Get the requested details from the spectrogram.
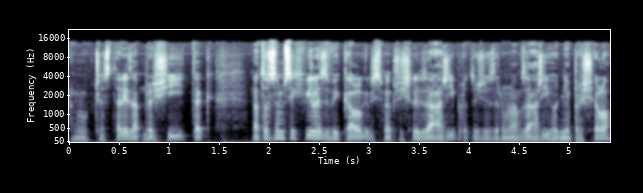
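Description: Words come at a very fast pace with fairly even intonation on a very clean recording with a silent background. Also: man, fairly low pitch for a man. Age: 20s. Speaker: stage actor. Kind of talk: radio interview. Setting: radio studio.

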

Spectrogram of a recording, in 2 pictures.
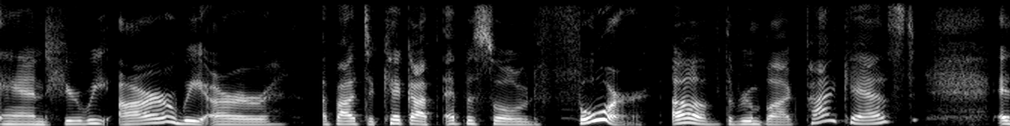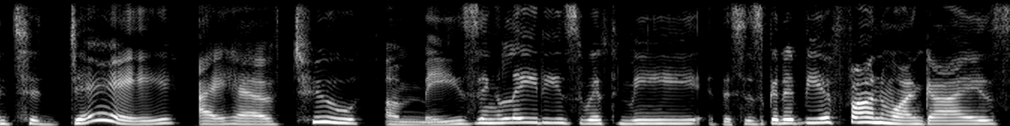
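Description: In a very clean recording with a silent background, a woman uses a plain, everyday voice at medium pitch, speaking at a fairly slow pace with lively intonation. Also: dry, close sound with no echo. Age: 40s. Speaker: podcast host. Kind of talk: casual conversation.

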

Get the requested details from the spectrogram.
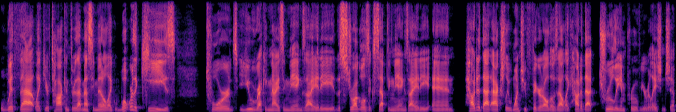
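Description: A man with a plain, everyday voice speaks at a fairly low pitch, with ordinary pitch variation. The recording is very clean, with a silent background. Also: fairly quick pace, dry, close sound with no echo. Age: 30s. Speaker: podcast host. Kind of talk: casual interview chat.

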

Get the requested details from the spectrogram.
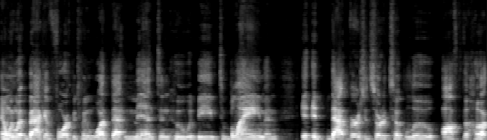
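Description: A man has an unremarkable speaking voice and an American accent. He talks at a moderate pace, fairly high in pitch, with ordinary pitch variation. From Indiana, US Midwest. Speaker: TV showrunner. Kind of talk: casual chat.

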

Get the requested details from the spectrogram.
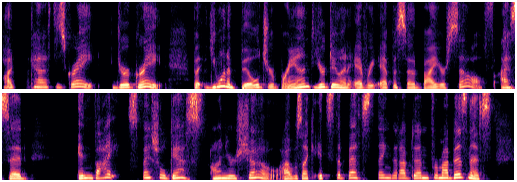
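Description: A woman with an American accent speaks at a moderate pace in a plain, everyday voice, her medium pitch moving with lively intonation. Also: dry, close sound with no echo. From Texas. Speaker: motivational speaker. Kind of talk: casual chat.

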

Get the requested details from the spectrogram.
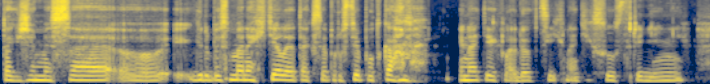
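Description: A woman's medium-pitched, somewhat breathy voice, dark and mellow in tone, flat and monotone, at a fairly quick pace. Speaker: ski cross athlete. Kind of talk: radio interview. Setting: radio studio.

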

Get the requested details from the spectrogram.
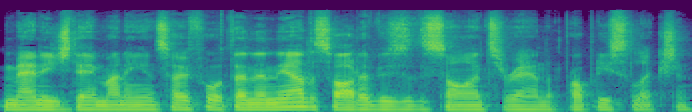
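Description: With an Australian accent, a man speaks at a fairly low pitch and with fairly even intonation, recorded very cleanly against a silent background. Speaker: property investment adviser. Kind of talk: casual interview. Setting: studio.

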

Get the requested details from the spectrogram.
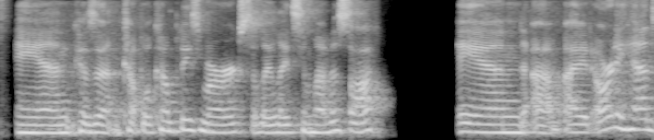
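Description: At a medium pitch, a woman speaks in a somewhat breathy voice with ordinary pitch variation. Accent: slight Ozark. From US South, southwest Missouri (Ozarks). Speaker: laundromat owner. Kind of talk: interview.

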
